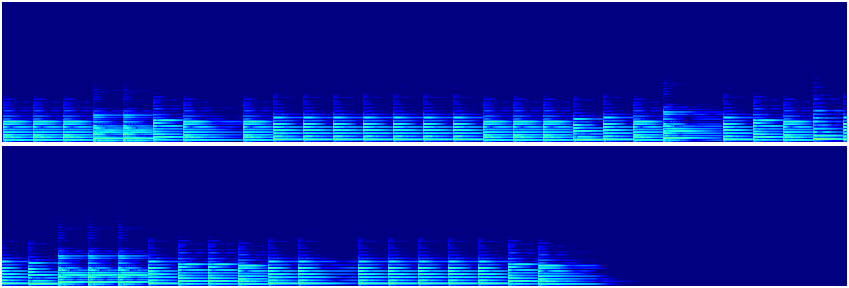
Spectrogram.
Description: Einzelstimmen (Unisono)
